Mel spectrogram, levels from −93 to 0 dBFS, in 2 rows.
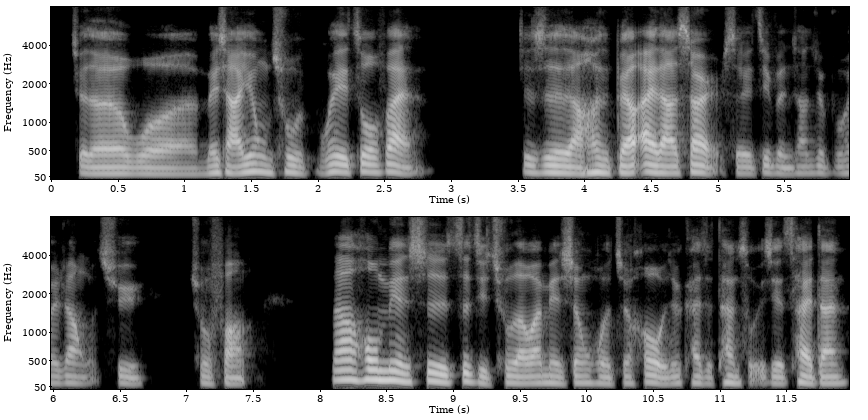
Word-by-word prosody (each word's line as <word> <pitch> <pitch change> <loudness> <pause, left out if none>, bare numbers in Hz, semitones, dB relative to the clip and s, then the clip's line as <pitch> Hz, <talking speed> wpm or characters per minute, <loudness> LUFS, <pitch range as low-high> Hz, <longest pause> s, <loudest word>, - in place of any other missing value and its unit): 觉 - - -6
得 105 0 +3
我 100 -2 -2
没 115 +1 -2
啥 110 -2 +4
用 135 +1 +1
处， 120 -1 -4
不 110 - -16
会 135 -1 +2
做 130 +1 0
饭， 125 -3 +1 0.7
就 130 - -5
是 120 0 +2
然 110 -3 +3
后 125 +4 +2
你 120 - +1
不 115 +1 +1
要 - - +9
碍 130 -2 +6
她 115 -1 +6
事 115 +3 0
儿， 120 -5 +4
所 110 - -6
以 105 - -5
基 120 +5 -7
本 110 -3 -7
上 110 +2 -11
就 115 - -9
不 110 0 -15
会 115 0 -7
让 115 -2 -5
我 - - -20
去 100 -3 -8 0.3
厨 110 - -8
房。 100 -1 -3 0.6
那 170 0 +4
后 170 +2 +4
面 160 -4 +4
是 135 -1 +1
自 135 +2 -2
己 115 - -4
出 120 +5 -5
来 110 - +2
外 115 +1 +2
面 115 -2 -3
生 115 +2 -4
活 110 -2 -5
之 110 +3 -8
后， 120 +3 -1
我 - - 0
就 110 - -6
开 115 -1 -6
始 105 - -9
探 120 +3 -4
索 - - -8
一 - - -7
些 110 -2 -3
菜 115 +3 +1
单， 110 +2 -1
115 Hz, 295 characters per minute, -25 LUFS, 110-125 Hz, 0.7 s, 要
